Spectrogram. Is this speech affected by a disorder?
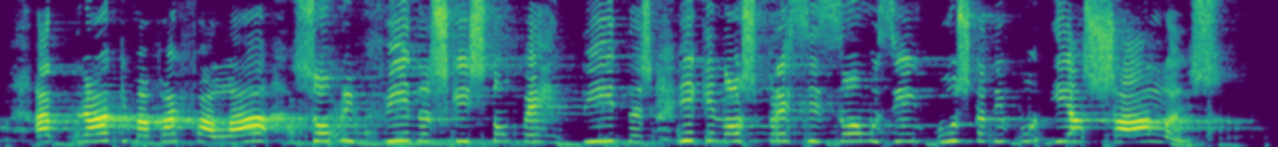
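No.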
